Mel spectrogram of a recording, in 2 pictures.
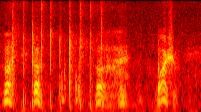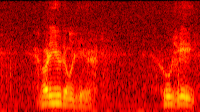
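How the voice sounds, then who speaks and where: Slow-spoken, jumpy washed-up gunfighter. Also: male voice, fairly high pitch, lively intonation, vocal fry, fairly bright tone, exaggerated voice. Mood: groggy, jumpy. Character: jumpy, frightened washed-up gunfighter, defensive and broken. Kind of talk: old-time radio western acting. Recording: hissy old radio drama recording.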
